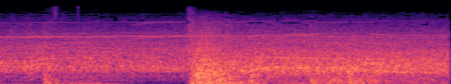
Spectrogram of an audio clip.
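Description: A heavy body slams down hard onto a wrestling ring.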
